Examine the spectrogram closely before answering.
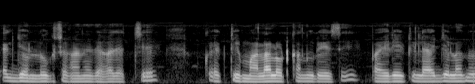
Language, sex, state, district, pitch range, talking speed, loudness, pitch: Bengali, male, Assam, Hailakandi, 135-155 Hz, 165 wpm, -21 LUFS, 140 Hz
